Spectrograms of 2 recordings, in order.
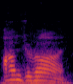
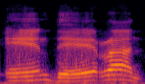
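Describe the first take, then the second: First: It begins with 'ah' and has two syllables. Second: It begins with 'eh' and has three syllables. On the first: The name is said the school's own, affected way. "No, it's Andron" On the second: The name is read plainly as it is spelled. "Sabi ko, Enderan"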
